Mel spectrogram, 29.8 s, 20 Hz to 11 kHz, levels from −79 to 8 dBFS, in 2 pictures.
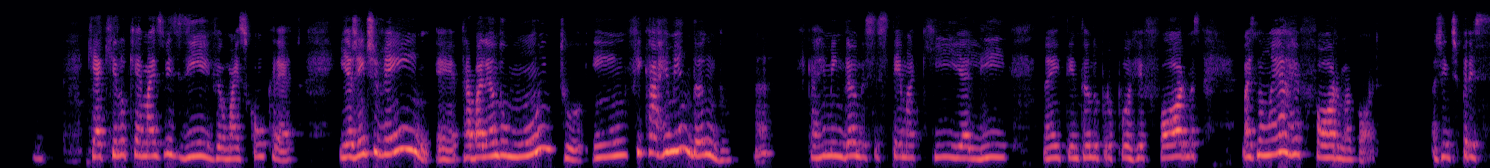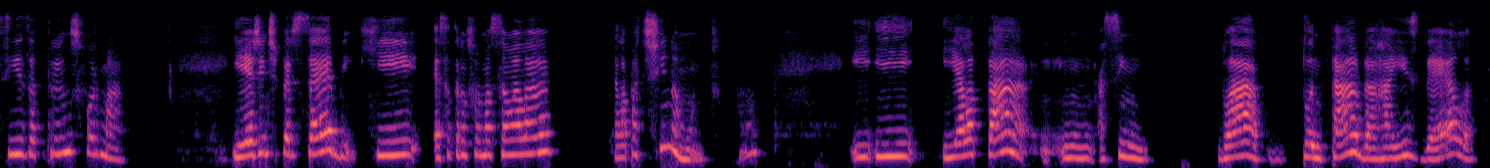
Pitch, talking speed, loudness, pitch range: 255 Hz, 130 wpm, -25 LUFS, 225-295 Hz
